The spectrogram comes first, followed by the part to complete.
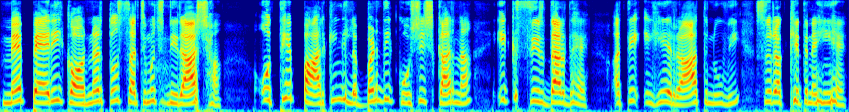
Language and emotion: Punjabi, angry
